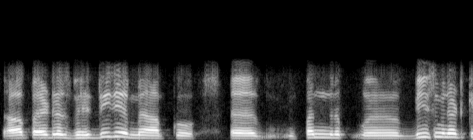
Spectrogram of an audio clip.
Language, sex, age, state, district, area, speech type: Urdu, male, 45-60, Delhi, Central Delhi, urban, conversation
